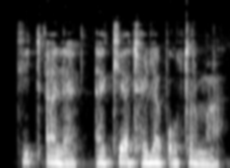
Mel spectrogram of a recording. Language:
Bashkir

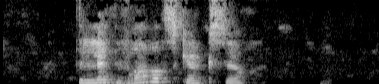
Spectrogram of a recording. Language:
Kabyle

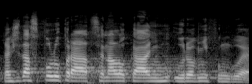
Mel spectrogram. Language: Czech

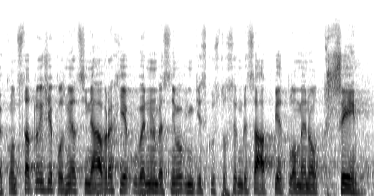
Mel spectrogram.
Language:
Czech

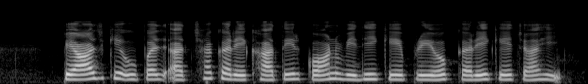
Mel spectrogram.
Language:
Magahi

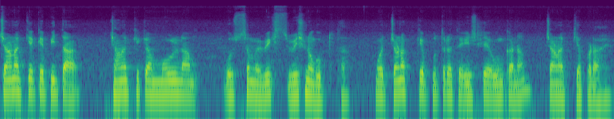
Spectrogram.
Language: Hindi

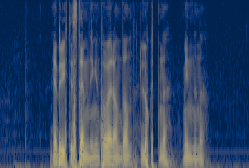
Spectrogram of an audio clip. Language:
Norwegian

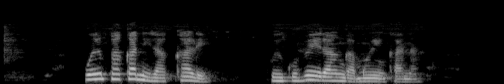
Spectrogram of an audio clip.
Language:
Ganda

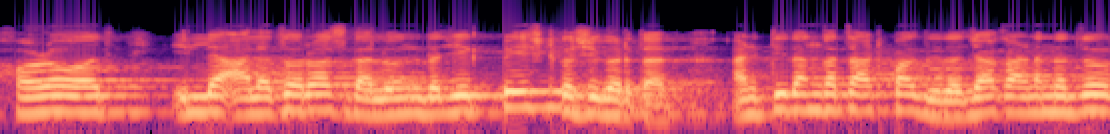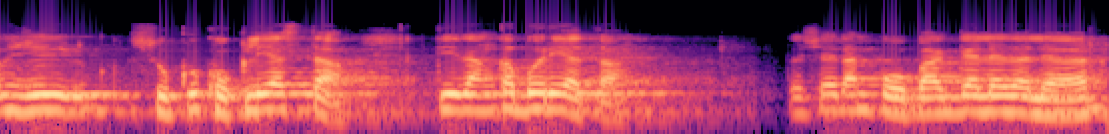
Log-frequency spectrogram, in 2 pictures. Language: Konkani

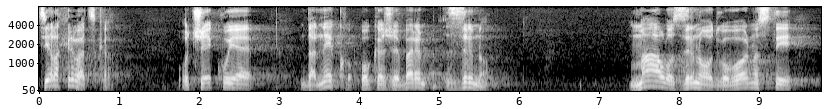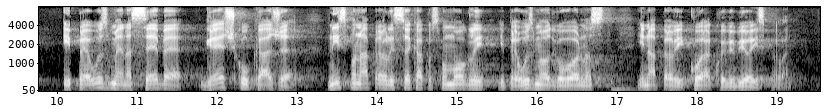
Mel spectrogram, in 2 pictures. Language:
Croatian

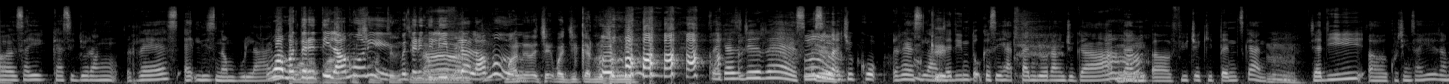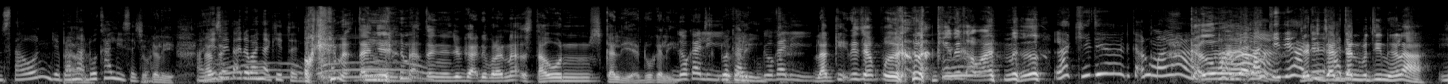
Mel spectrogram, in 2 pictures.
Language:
Malay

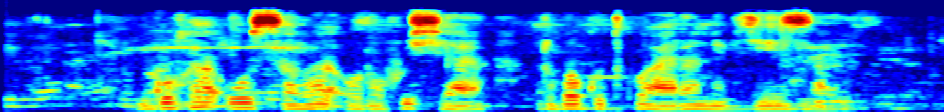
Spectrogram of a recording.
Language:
Kinyarwanda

